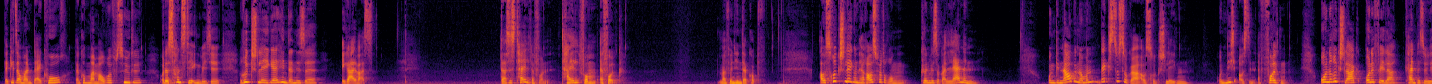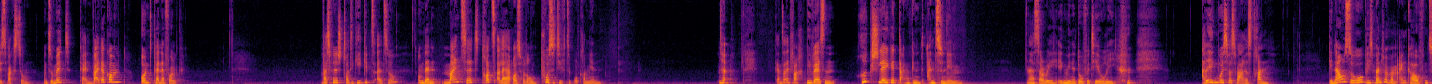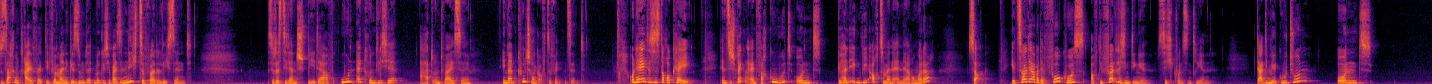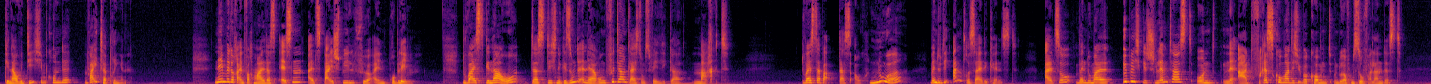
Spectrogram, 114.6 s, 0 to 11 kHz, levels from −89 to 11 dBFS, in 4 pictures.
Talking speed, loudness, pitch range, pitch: 120 wpm, -19 LUFS, 180-265 Hz, 220 Hz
